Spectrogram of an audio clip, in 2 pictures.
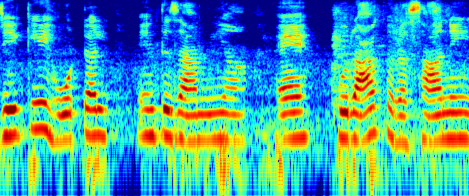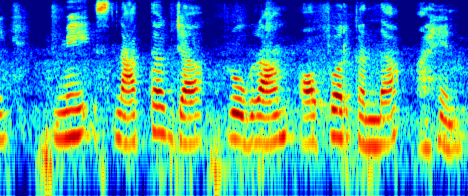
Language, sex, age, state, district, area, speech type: Sindhi, female, 45-60, Uttar Pradesh, Lucknow, urban, read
